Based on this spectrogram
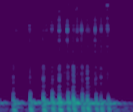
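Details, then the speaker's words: York furnace blower motor, shaft rocked by hand: about a dozen loose clunks in just over a second. It should be tight and spin freely; the front bearing is worn out and the motor is being replaced. "It is rattling there. That should be tight. That should be a nice free spinning, and it is not. That front bearing is gone."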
